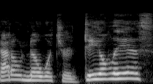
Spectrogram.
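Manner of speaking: put-on angry, fed-up, really mad voice. Retelling how a girl reacted to kindness: imitating someone getting mad. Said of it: "She got really mad".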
